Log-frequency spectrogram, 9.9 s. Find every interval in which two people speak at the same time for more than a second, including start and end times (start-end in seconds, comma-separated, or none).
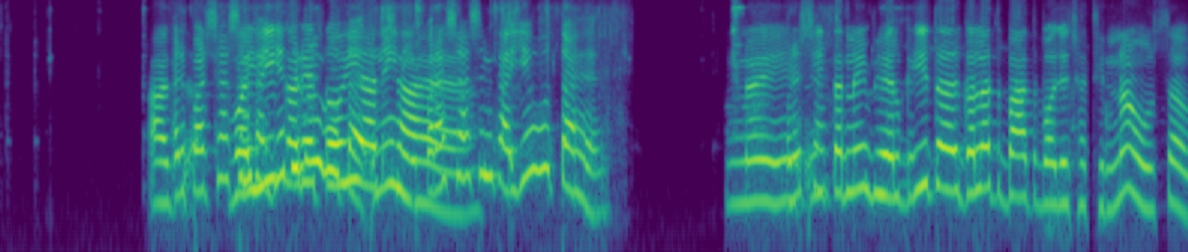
1.4-4.0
